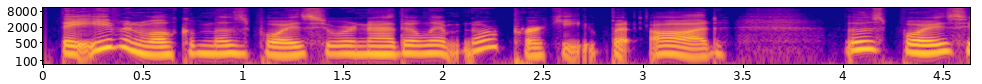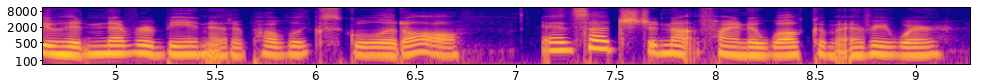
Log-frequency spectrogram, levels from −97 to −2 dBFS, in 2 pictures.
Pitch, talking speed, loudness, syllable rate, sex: 195 Hz, 205 wpm, -19 LUFS, 6.1 syllables/s, female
